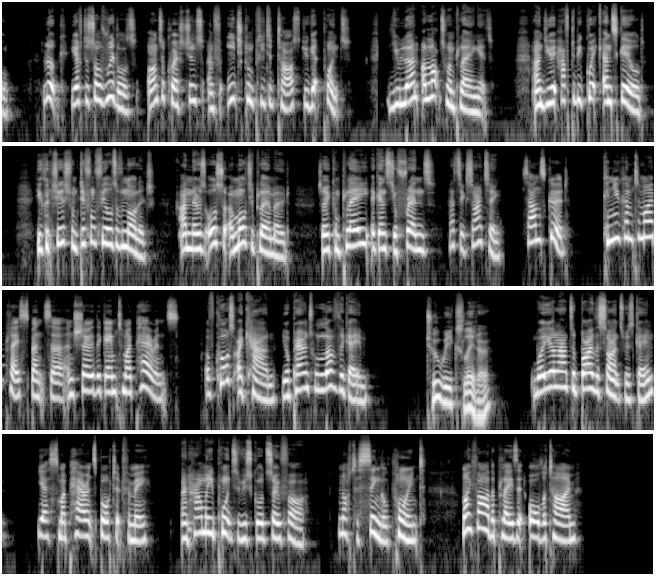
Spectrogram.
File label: Children are talking about computer games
